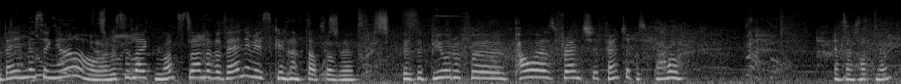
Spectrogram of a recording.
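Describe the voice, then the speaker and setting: A German woman with a high-pitched voice and a German accent chats casually as a game streamer, giggly and enthusiastic, during a livestream. The recording is rough, and music plays in the background.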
